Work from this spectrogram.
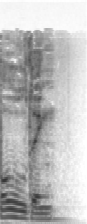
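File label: "balding", British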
